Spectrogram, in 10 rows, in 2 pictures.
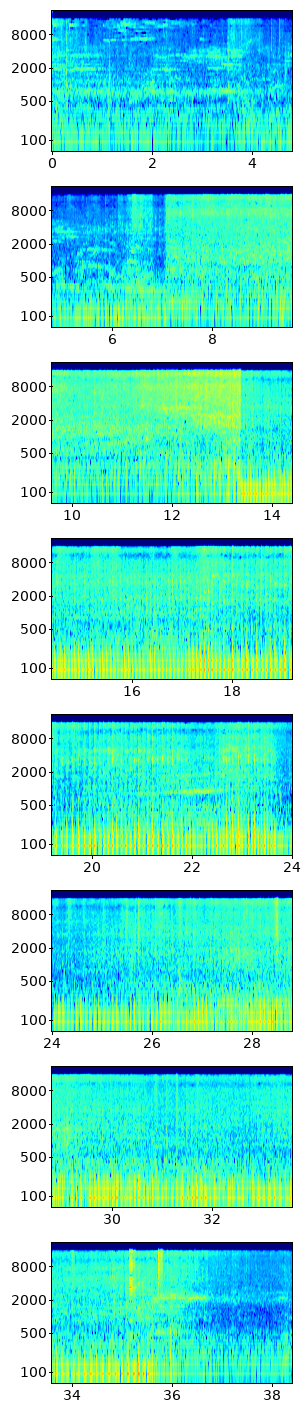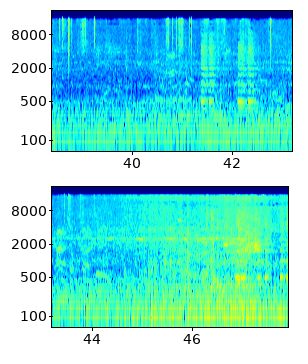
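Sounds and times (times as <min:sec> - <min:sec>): street noise: 0:00.0 - 0:47.9.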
